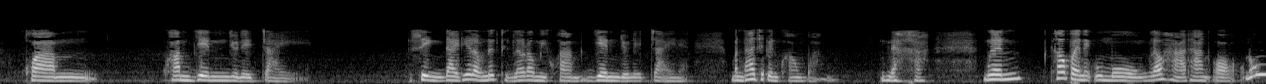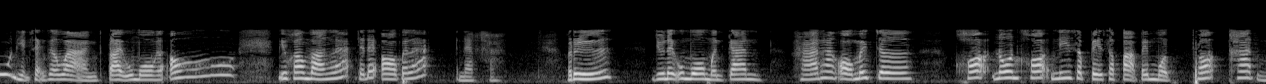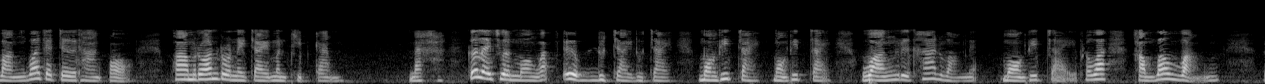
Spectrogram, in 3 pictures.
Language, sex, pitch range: Thai, female, 170-230 Hz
